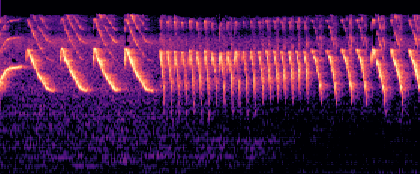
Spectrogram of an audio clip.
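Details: Four slow, high descending whistles from a canary give way to a fast, pulsing trill that loosens into looping swoops near the end. Low background hum.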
